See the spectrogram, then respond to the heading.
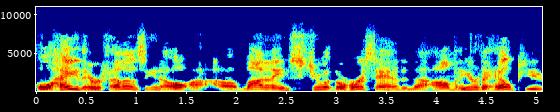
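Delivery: very high, squeaky, silly, over-the-top voice. Showing how to invent a character voice on the fly, as Stuart the Horse Hand. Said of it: "a silly little, you know, over-the-top voice like that".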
